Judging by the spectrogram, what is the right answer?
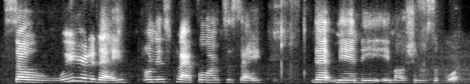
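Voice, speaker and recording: A woman's voice: mid-range voice, measured pace, a little mellow, low-quality recording. A woman co-hosting a live online talk show, speaking earnestly and repeating phrases for emphasis. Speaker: co-host. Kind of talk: casual live-stream talk.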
